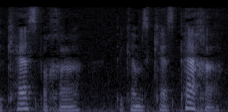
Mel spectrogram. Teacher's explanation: The accent is retracted, the vowel is lengthened.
